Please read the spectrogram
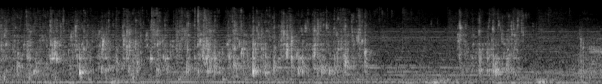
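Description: Chicken broth poured from a carton into a pot of sautéed chicken and vegetables, a splashing stream of liquid that eases off a little over halfway through, over background music.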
